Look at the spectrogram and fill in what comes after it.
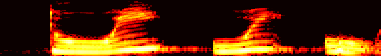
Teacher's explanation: Nós temos aqui o U forte, está na posição oxítona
